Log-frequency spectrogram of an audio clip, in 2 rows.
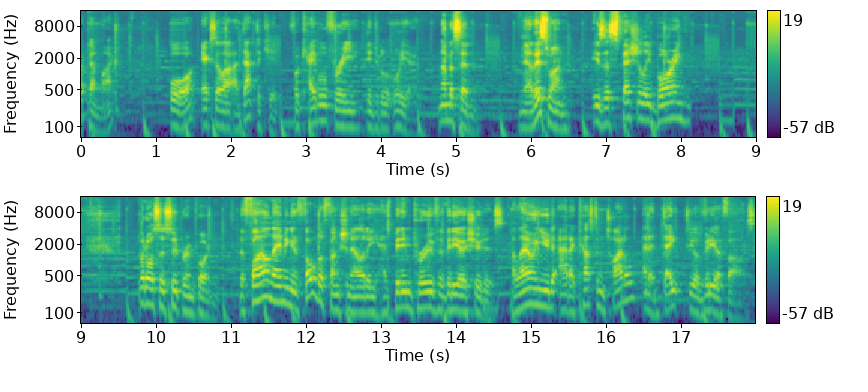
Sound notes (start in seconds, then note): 9.1 yawns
